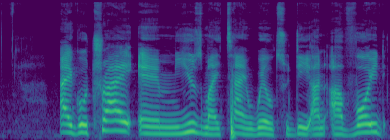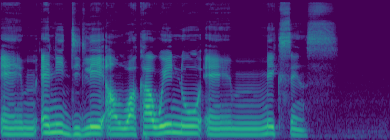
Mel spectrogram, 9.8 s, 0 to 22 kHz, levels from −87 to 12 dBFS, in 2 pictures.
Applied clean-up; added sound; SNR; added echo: none; none; none; none.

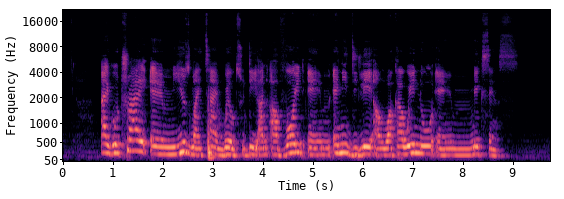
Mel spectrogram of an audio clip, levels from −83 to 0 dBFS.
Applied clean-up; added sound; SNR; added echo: none; none; none; reverberation time 0.4 s.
